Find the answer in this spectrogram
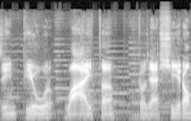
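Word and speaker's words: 白: Here we can keep it pure, as in pure, white, because yeah, shiro means white, on its own accented on the first syllable.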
